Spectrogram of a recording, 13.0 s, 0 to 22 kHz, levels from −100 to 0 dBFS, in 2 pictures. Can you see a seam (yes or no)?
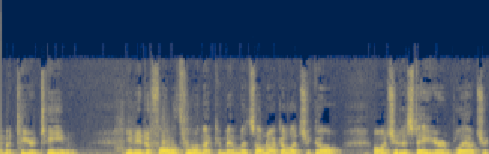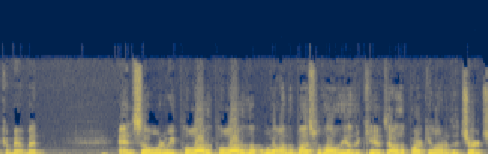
yes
